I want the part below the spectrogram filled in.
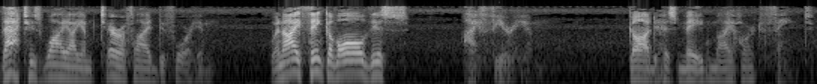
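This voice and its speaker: An actor playing Job, a suffering man voicing a bitter complaint in a dramatized scripture reading, slow and grave, sinking at times to a hushed near-whisper. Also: lowish voice, very animated, breathy edge, exaggerated voice. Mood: anguished. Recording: slightly dull dry studio recording.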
